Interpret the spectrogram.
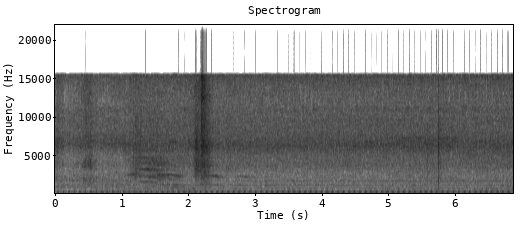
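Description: A small motorcycle-type engine idling steadily with an even, rapid pulse. A brief sharp click about two seconds in.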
